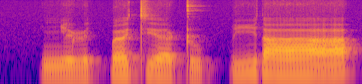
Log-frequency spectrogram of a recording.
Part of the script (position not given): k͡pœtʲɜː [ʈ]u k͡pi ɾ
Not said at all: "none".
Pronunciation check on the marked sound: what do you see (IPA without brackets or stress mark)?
ʈ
